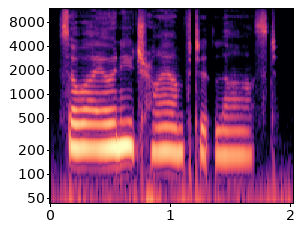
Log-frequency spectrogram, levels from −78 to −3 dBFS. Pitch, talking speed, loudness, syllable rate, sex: 200 Hz, 150 wpm, -14 LUFS, 3.2 syllables/s, female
